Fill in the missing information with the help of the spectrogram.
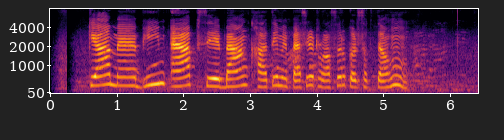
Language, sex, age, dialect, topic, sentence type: Hindi, female, 31-35, Hindustani Malvi Khadi Boli, banking, question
